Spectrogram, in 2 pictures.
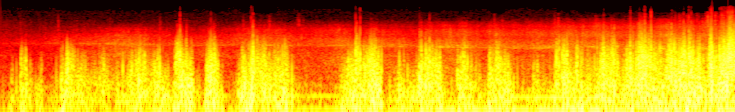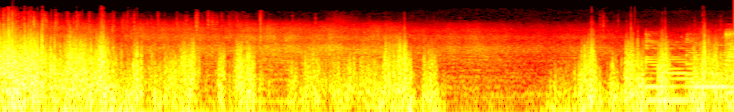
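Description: Wind buffeting the camera microphone in rough gusts, loudest a little past the middle.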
